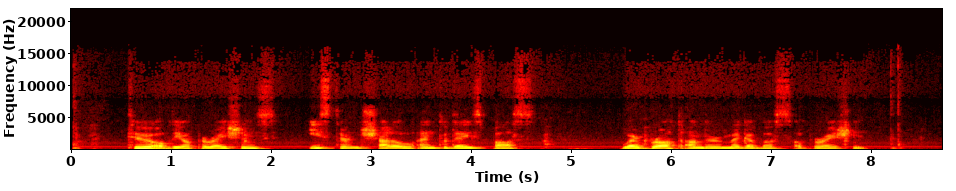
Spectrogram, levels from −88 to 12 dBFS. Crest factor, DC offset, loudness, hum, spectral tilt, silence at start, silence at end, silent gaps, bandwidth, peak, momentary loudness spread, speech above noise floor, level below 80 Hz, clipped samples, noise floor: 18 dB; under 0.1%; -19 LUFS; none; -8 dB/octave; 0.05 s; 0.75 s; none; 13 kHz; -2 dBFS; 13 LU; 33 dB; -50 dBFS; under 0.1%; -51 dBFS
